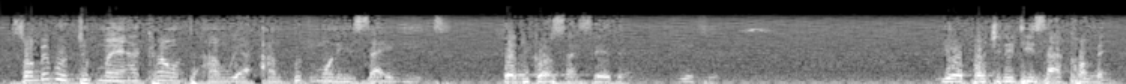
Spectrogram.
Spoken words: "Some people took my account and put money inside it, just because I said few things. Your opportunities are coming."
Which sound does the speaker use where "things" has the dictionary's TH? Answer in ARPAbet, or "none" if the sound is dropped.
T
